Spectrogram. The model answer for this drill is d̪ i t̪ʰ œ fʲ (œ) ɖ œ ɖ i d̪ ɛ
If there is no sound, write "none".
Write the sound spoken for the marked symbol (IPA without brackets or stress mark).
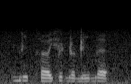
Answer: ɛ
